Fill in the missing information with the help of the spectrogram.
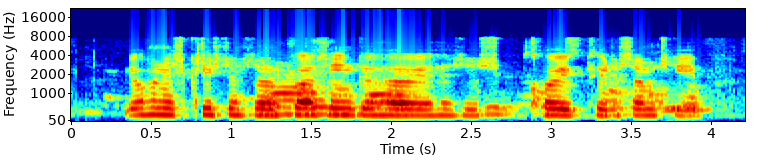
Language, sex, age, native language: Icelandic, male, 12, Icelandic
